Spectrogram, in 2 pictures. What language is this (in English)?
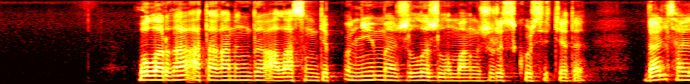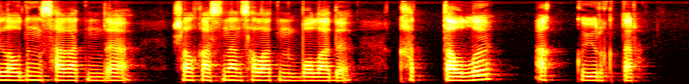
Kazakh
